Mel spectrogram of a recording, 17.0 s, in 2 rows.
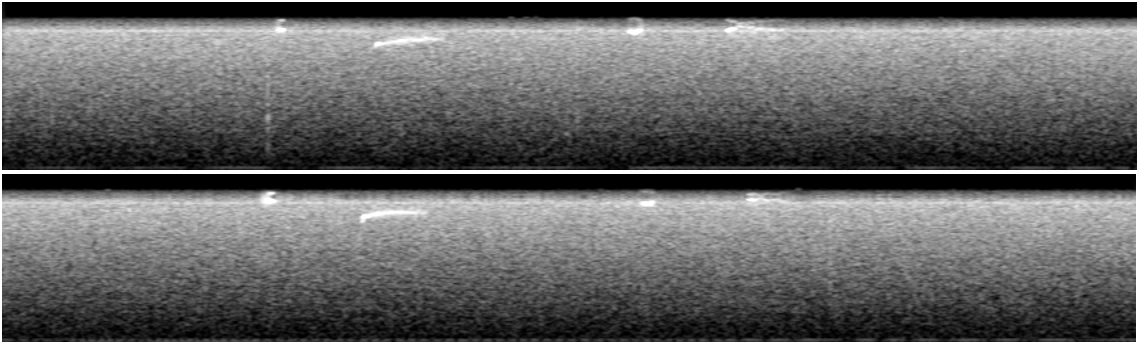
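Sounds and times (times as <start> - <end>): background hiss: 0.0 - 17.0
faint low hum: 0.0 - 17.0
small bird chirps: 2.8 - 3.3, 11.2 - 11.7, 14.1 - 14.4.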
